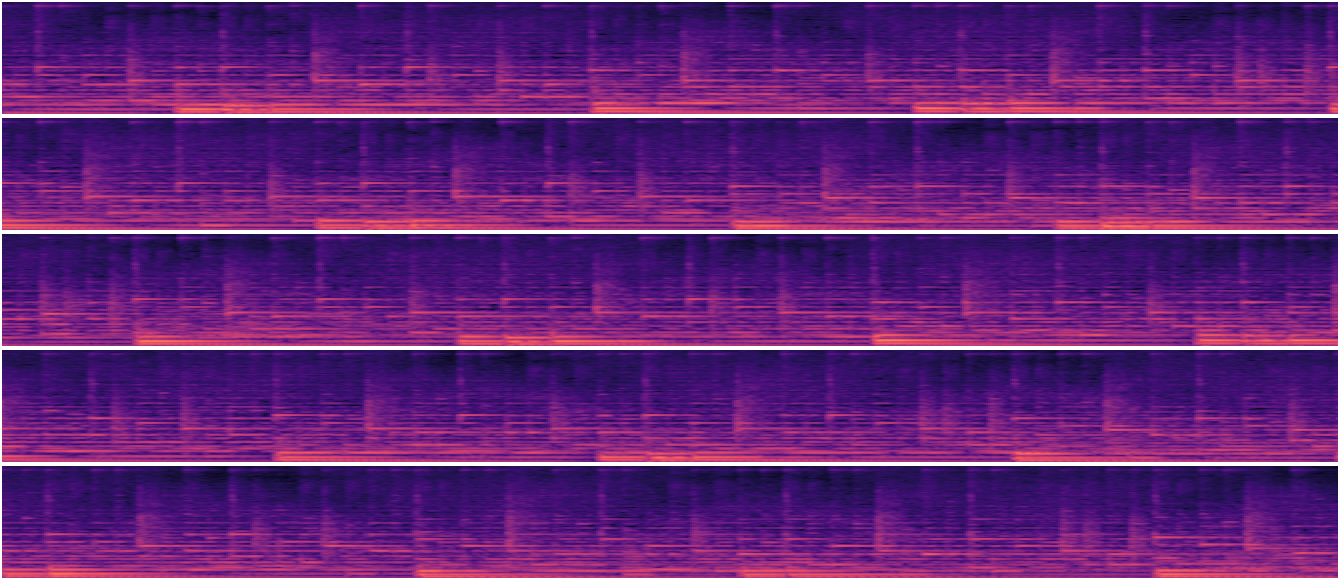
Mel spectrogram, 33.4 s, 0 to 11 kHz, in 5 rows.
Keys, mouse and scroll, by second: 4.8 click, 5.8 scroll down 1, 6.4-7.6 middle drag, 10.3-11.3 scroll up 1, 11.9-13.2 middle drag, 17.7-18.3 scroll down 1, 20.0-22.3 middle drag, 22.7 click, 23.5-24.5 scroll down 1, 27.0 click, 28.0-28.5 scroll down 1, 28.5-29.7 middle drag, 29.9 shift+click, 33.0-33.4 middle drag.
